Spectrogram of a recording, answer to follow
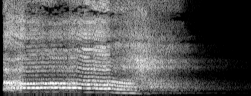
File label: Female Celestial Death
